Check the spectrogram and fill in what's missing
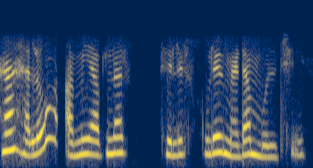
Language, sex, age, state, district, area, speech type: Bengali, female, 30-45, West Bengal, Nadia, urban, conversation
